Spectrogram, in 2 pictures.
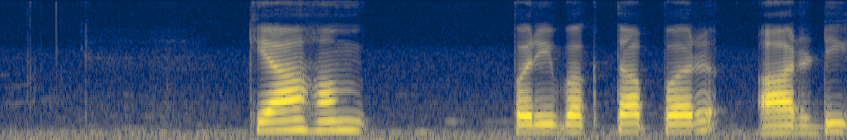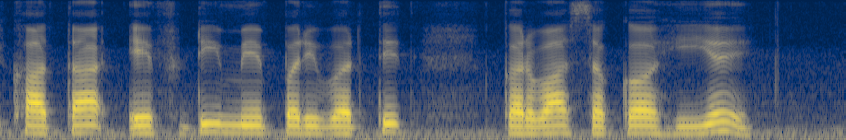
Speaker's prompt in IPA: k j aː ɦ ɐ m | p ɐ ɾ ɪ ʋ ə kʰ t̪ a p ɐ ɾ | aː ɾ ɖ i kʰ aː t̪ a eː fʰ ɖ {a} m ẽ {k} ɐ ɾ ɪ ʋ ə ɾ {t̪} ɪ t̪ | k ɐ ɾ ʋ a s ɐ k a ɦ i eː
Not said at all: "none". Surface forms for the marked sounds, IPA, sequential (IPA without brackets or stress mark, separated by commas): i, p, t̪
